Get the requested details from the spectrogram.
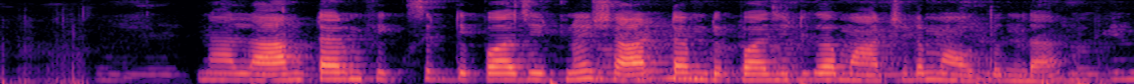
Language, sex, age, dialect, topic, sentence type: Telugu, female, 18-24, Utterandhra, banking, question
